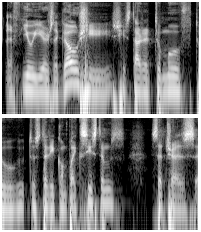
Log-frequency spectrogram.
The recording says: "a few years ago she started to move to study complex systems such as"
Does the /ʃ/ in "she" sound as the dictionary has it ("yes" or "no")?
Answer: yes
